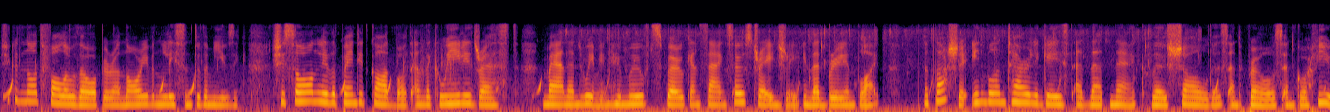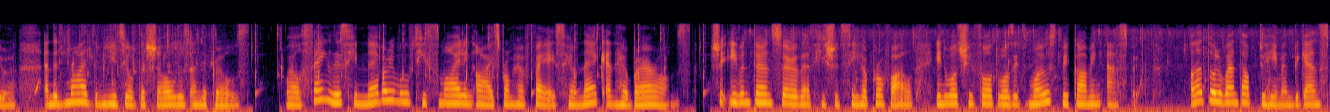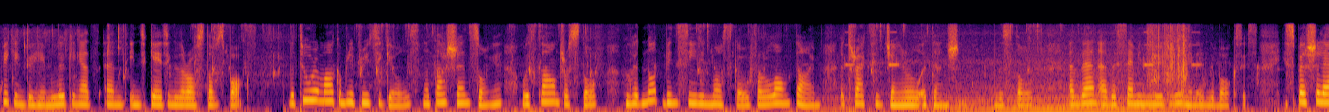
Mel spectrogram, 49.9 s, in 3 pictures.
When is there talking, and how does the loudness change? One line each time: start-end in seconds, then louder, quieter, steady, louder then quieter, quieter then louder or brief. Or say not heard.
0.1-49.8 steady.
